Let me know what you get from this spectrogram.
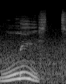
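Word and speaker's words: lest: লিস্ট। এটার উচ্চারণ লিস্ট না। এটা হচ্ছে লেস্ট। এলই এসটি লেস্ট।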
